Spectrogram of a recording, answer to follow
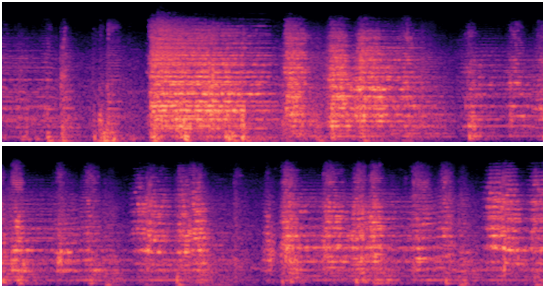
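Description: Marching band of brass and drums playing, with rhythmic accented phrases and a sudden loud full-band chord about one and a half seconds in.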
